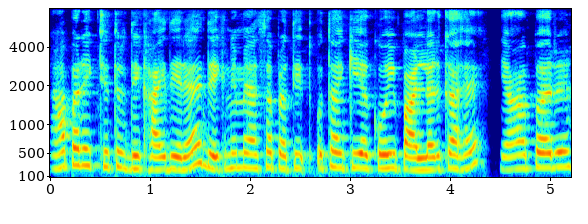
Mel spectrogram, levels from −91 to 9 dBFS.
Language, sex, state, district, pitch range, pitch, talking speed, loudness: Hindi, female, Bihar, Vaishali, 225-260 Hz, 245 Hz, 250 wpm, -18 LUFS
